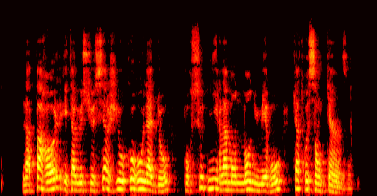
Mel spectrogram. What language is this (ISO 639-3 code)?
fra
